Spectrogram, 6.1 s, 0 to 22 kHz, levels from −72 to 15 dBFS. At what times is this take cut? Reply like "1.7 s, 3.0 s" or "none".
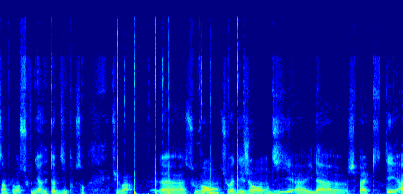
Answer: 1.7 s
